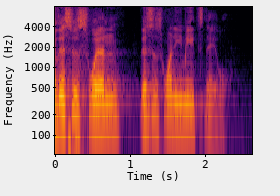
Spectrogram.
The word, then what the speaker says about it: Nabal: And there's argument even over how you pronounce Nabal's name. Nabal. We're going with Nabal today.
